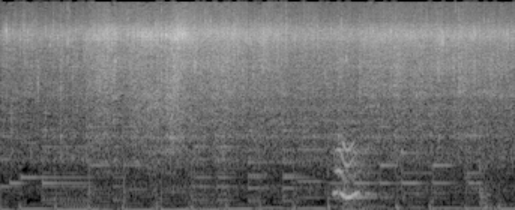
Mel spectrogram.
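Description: Chopped tomatoes and carrots sizzling in a pot while being stirred with a plastic slotted spoon. A short louder sound comes about three and a half seconds in.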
